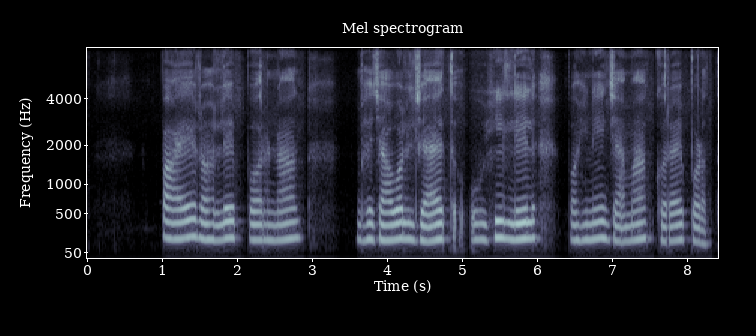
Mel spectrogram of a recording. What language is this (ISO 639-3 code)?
mai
